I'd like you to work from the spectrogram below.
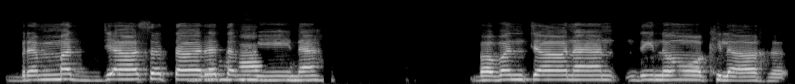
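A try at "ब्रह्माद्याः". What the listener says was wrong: Brahma, dirgham you have to pronounce. Brahmadyah taratamyena bhavanti anandino khilah.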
